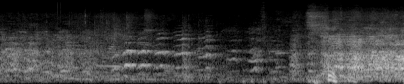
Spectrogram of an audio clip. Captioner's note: hyena-like laugh from audience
